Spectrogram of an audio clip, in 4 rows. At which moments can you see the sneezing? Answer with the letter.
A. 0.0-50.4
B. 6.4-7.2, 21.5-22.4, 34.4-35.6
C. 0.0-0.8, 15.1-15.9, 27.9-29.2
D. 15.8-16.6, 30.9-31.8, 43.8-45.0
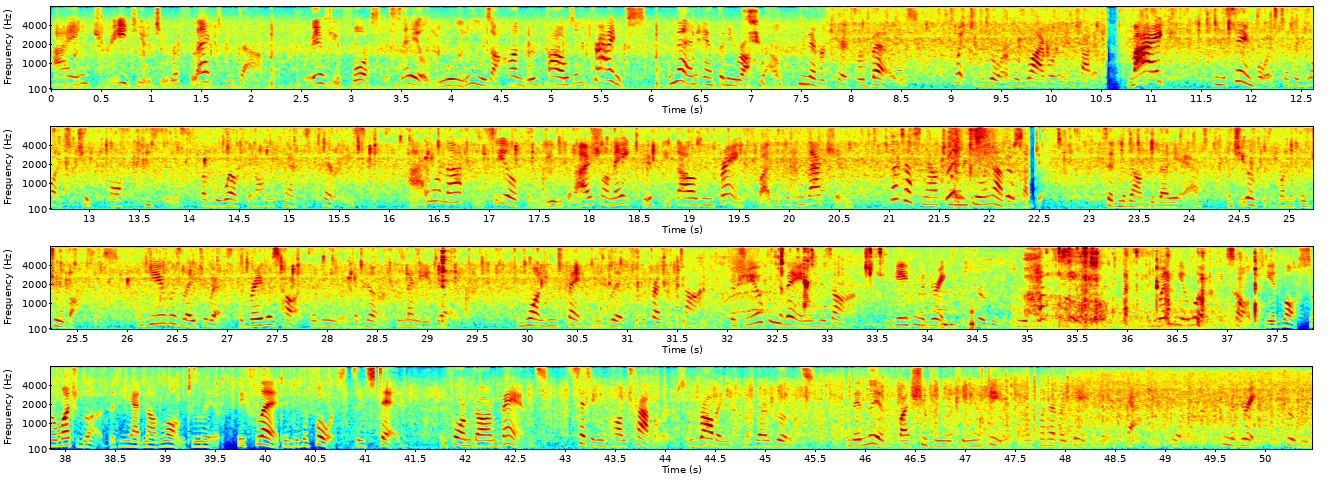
B.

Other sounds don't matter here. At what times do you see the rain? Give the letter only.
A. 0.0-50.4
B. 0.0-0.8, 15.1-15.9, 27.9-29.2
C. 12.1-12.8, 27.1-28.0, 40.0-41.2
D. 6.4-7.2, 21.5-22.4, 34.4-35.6
A.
